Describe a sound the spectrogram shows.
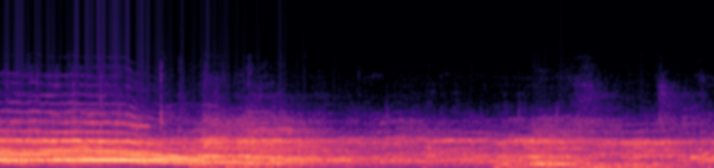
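A large crowd screams and cheers loudly in an echoing hall.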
